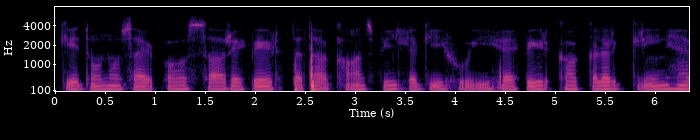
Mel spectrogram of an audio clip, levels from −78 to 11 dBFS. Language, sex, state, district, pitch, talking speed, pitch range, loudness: Hindi, male, Jharkhand, Sahebganj, 125 Hz, 140 wpm, 120-135 Hz, -32 LUFS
